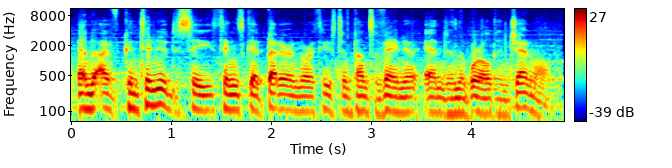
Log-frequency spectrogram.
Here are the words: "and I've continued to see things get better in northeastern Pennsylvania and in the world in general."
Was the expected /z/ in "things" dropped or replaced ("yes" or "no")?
no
